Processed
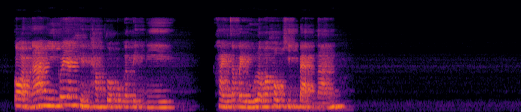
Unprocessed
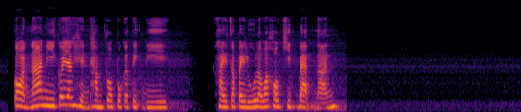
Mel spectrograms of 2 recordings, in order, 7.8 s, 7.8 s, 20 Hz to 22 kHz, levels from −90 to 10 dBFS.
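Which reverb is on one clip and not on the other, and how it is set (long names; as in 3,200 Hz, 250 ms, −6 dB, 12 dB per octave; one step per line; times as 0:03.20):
reverb whose tail is shaped and stops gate 140 ms flat, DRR −0.5 dB
level −4.5 dB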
